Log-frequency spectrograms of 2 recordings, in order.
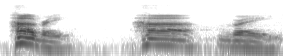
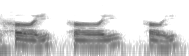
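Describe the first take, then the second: First: "hurry" as "huh-ree", R starting the second syllable. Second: "hurry" with R through the first vowel; color the first vowel with R; American hurry. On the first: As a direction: clean vowel, then R. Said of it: "The R is on the second syllable". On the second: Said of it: "like we do". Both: Shown as a demonstration.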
